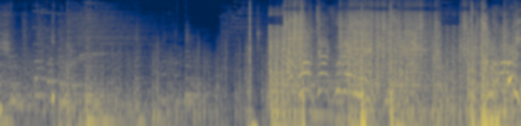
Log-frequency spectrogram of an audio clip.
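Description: Bursts of gunfire in the mobile shooter game Call of Duty Mobile, a quieter stretch giving way to dense, loud volleys with sharp individual shots toward the end, with someone talking over parts of it.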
